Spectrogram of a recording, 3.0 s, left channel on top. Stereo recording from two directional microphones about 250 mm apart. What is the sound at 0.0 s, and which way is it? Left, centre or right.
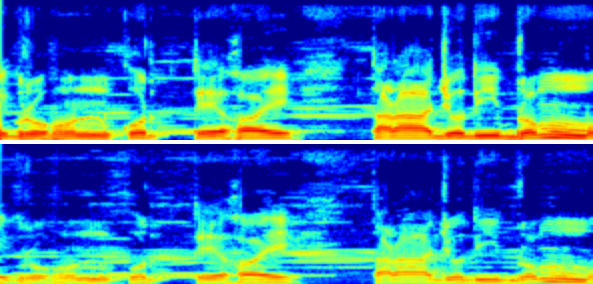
Speech, left.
